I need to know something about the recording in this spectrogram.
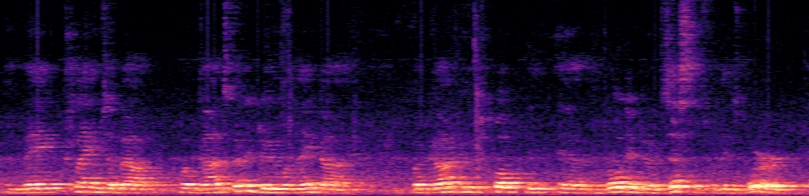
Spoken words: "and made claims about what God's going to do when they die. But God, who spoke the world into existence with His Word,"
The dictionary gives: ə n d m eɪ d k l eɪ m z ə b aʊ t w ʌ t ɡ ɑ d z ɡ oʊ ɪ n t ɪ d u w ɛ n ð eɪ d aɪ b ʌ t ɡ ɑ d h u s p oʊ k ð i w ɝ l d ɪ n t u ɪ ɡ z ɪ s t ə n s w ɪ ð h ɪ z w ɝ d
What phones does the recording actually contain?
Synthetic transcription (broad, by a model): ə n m eɪ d k l eɪ m z ə b aʊ t w ʌ t ɡ ɑ d z ɡ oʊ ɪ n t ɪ d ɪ w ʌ n ð eɪ d aɪ b ʌ t ɡ ɑ d h u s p oʊ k ð i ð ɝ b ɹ ɪ n t u ɪ ɡ z ɪ s t ə n s w ɪ ð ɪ z w ɝ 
